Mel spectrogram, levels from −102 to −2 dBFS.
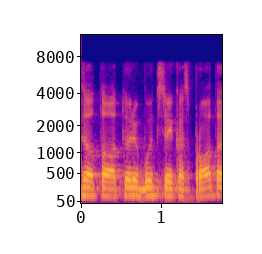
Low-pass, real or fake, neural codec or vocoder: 7.2 kHz; real; none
